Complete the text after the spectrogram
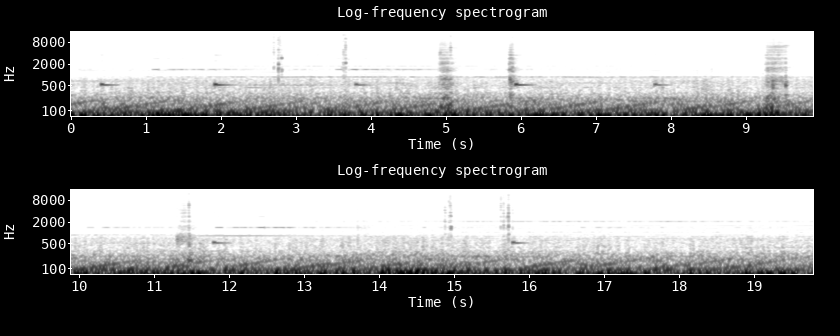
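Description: A low, steady machine hum drones throughout.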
